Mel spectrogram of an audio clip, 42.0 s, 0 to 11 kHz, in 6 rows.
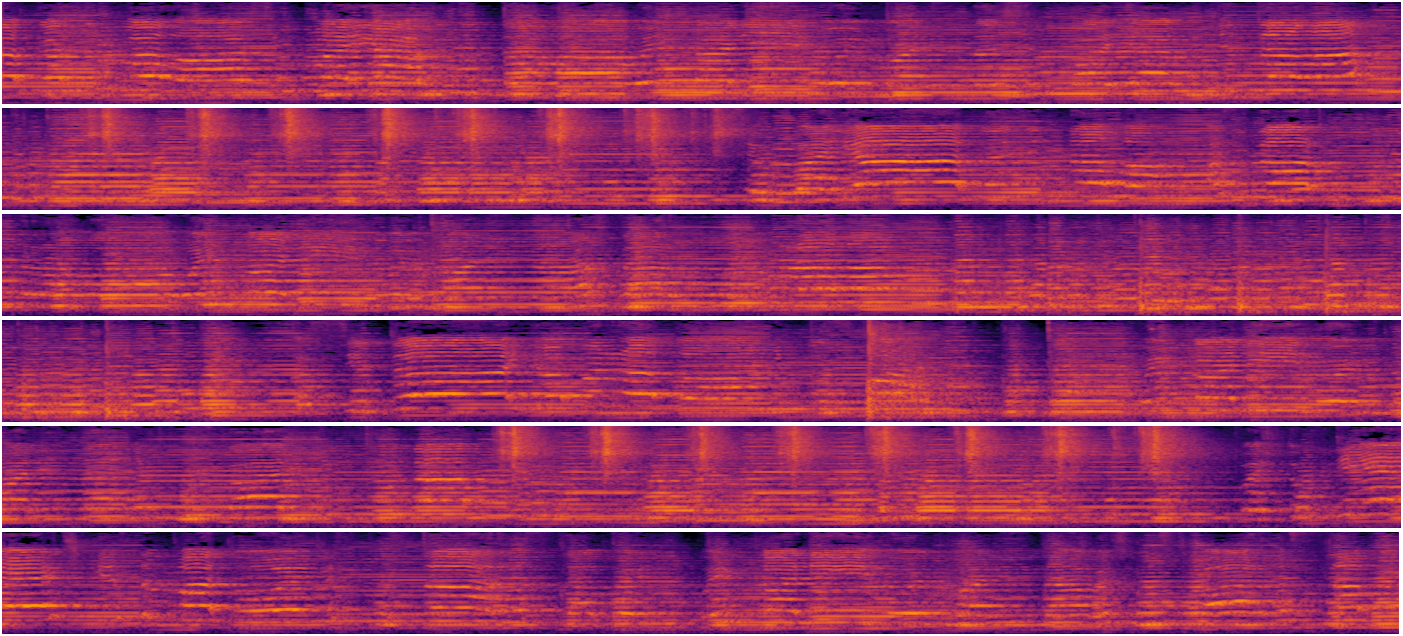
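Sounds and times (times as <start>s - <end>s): button accordion folk dance tune: 0.0s - 41.9s
wooden clapper clacking: 7.3s - 10.8s, 25.3s - 25.8s, 30.4s - 34.1s.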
